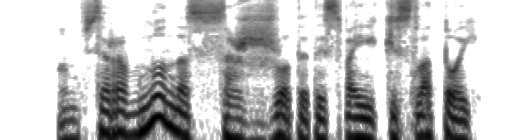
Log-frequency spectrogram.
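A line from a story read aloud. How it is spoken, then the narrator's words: Very quiet mutter. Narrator (Russian): пробормотал Алекс так, что расслышал только я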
